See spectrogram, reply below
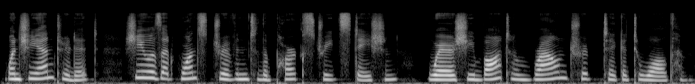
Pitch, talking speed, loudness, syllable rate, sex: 235 Hz, 200 wpm, -18 LUFS, 4.7 syllables/s, female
